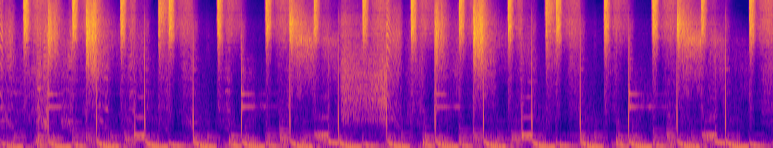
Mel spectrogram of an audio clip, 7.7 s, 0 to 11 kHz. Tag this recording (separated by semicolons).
124bpm; loop; techno; tech-house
